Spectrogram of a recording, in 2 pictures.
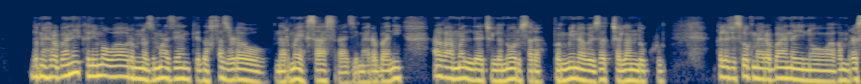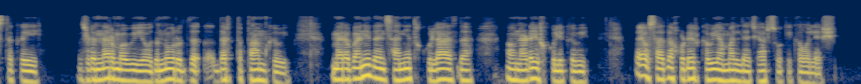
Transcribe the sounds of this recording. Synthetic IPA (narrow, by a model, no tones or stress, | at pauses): d̪əmɪɦɾabɑnəjkʰalimawɑwɾəmnozamɑzɪhnked̪əxəzɽəawnaɾməɪhsɑsɾɑzimɪhɾabɑnihaɣaːmald̪at͡ʃelanoɾosaɾapəminawɪzat̪̚t͡ʃaland̪wuku | kəlat͡ʃesokmɪhɾabɑnawinohaɣamɾəst̪akʰawi | zɽənaɾmawiawd̪ənoɾod̪aɾd̪̚t̪ːapɑmkʰawi | mahɾabɑnid̪əɪnsɑnijat̪xkulad̪aː | wnaɽəjxkʊlekʰawi | d̪̥ɑjawsɑd̪axoɖeɾkʰawiamald̪et͡ʃehaɾt͡sokjekʰawəlajʃi̥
